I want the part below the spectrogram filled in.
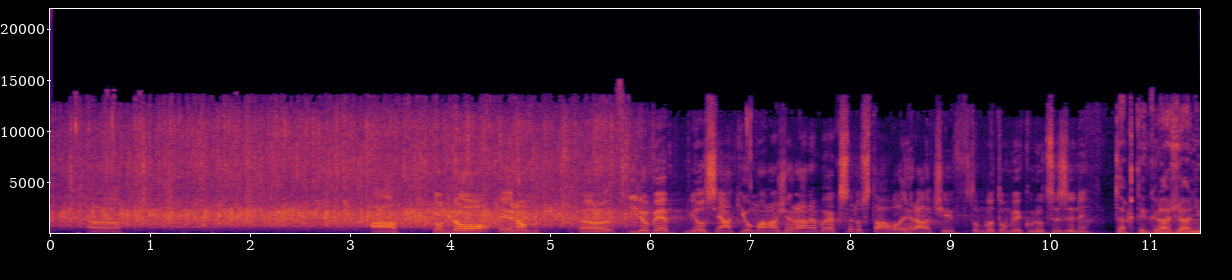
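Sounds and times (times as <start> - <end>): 
crowd applause: 0.0 - 6.6
speech: 0.4 - 1.0, 3.2 - 11.4
person whooping: 0.5 - 1.7.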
